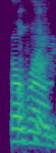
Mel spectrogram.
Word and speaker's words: Barone: Yes, Barone. – Okay, you're right. – Okay, got it right. Good. – Just like Raymond.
